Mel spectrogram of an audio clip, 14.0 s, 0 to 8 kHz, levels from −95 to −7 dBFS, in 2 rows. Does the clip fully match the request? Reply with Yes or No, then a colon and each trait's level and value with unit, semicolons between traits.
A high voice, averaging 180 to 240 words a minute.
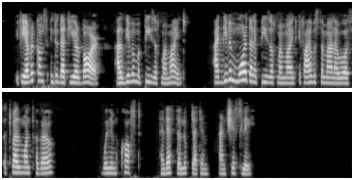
Yes: high, 195 Hz; average, 190 wpm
